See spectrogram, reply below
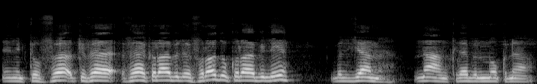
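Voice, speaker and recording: A man's voice: on the high side, steady tone, very fast, lo-fi sound. A man with an Egyptian accent teaching a lesson, reading a classical text aloud in formal Arabic and then explaining it in everyday speech while putting questions to his students. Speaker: teacher of Quran orthography.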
